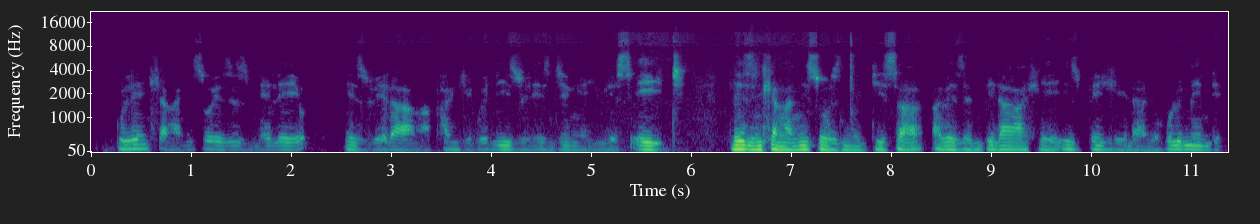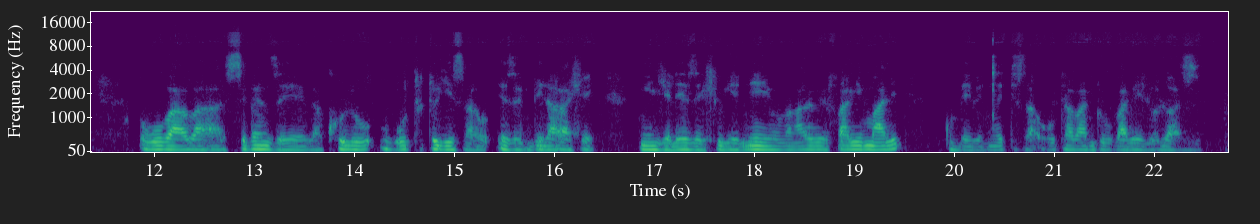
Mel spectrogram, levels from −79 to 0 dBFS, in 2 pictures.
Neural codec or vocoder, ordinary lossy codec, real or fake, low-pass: vocoder, 44.1 kHz, 128 mel bands, Pupu-Vocoder; Opus, 16 kbps; fake; 14.4 kHz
